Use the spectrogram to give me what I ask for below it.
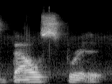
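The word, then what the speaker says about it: bowsprit: please yeah so uh the only pronunciation is bow spirit it's a noun and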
